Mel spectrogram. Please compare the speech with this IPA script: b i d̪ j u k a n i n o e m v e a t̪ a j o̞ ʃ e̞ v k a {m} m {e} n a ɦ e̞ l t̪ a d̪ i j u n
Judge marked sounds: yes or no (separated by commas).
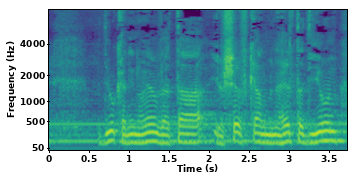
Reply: no, yes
